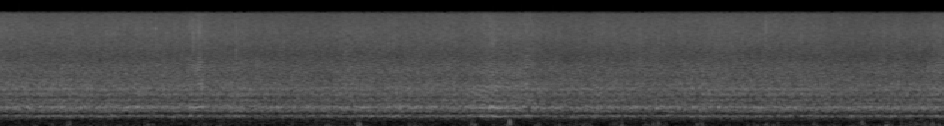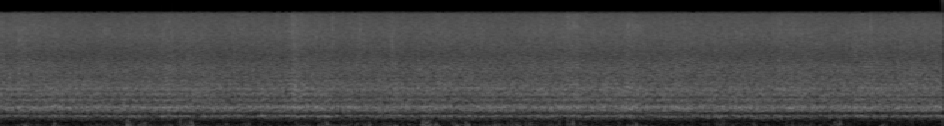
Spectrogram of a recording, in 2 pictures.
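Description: Dense, continuous buzzing of many honeybees around a hive in spring, a steady droning hum that stays even for the whole stretch with no voices.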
